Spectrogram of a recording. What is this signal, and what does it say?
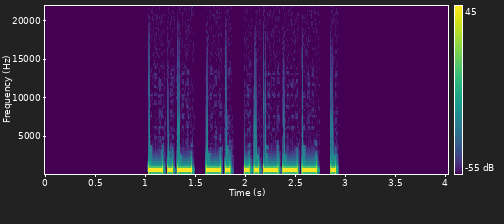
Morse code, heard as a keyed tone, about 25 wpm, 700 Hz. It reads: KN2E
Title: USA Call Signs - 4 Characters - Repeated 3x - 25wpm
